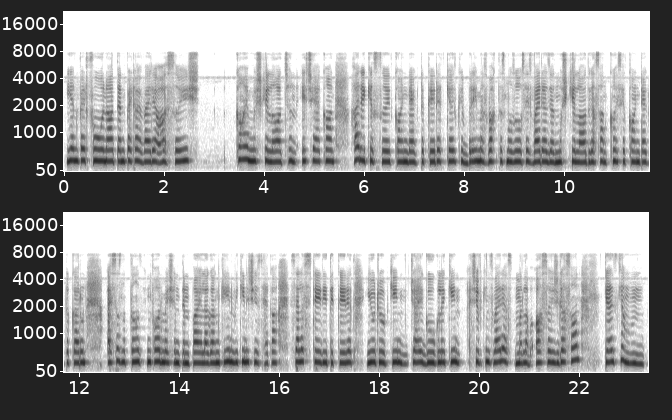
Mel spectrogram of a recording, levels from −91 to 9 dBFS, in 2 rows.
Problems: background sounds at intervals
